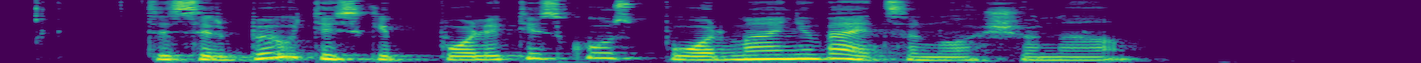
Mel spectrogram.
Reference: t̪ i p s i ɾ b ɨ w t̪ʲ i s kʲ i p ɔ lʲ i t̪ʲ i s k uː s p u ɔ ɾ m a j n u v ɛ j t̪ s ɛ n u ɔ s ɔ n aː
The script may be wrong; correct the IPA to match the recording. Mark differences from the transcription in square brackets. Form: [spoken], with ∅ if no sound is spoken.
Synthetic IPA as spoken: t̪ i [∅] s i ɾ b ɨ w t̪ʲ i s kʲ i p ɔ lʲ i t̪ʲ i s k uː s p u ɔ ɾ m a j [ɲ] u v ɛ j t̪ s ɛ n u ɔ [ʃ] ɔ n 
